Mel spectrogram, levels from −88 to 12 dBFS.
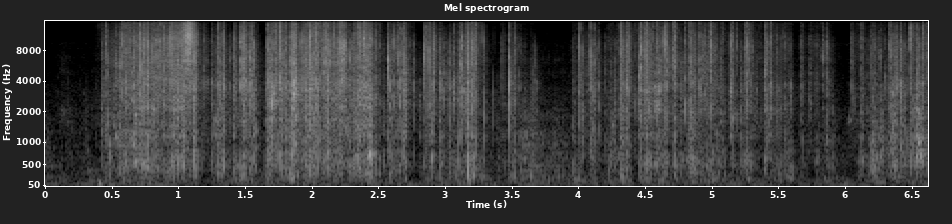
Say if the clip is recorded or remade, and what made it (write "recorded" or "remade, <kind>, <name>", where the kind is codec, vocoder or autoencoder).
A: recorded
